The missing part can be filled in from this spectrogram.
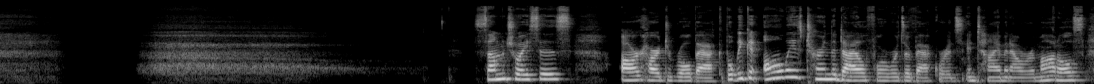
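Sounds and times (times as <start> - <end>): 
deep breath taken deliberately: 0.0 - 0.7, 1.4 - 4.7, 5.8 - 6.2
speech: 4.8 - 10.9.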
